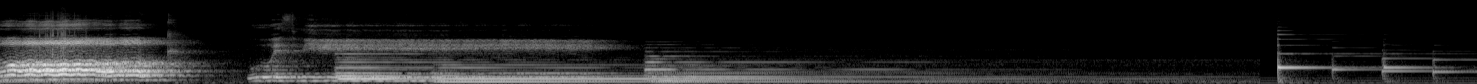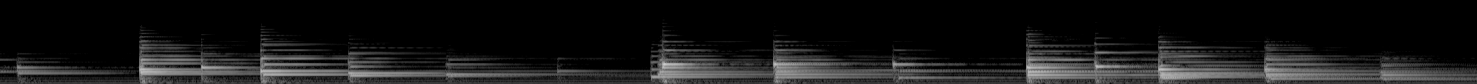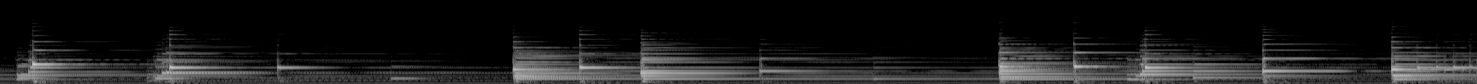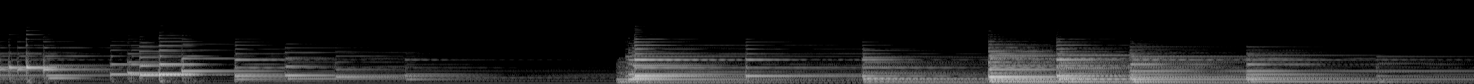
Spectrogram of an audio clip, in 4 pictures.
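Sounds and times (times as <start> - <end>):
faint low hum: 0.0 - 17.4
slow piano chords: 0.0 - 59.0.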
